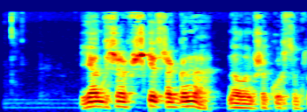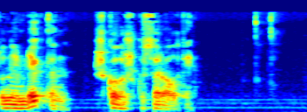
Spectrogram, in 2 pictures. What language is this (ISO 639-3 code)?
chm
